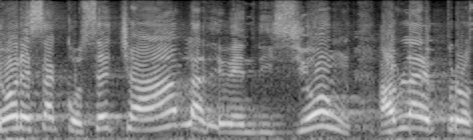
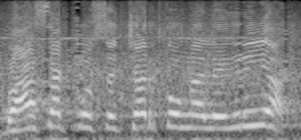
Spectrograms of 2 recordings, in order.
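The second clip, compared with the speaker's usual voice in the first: ordinary talk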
